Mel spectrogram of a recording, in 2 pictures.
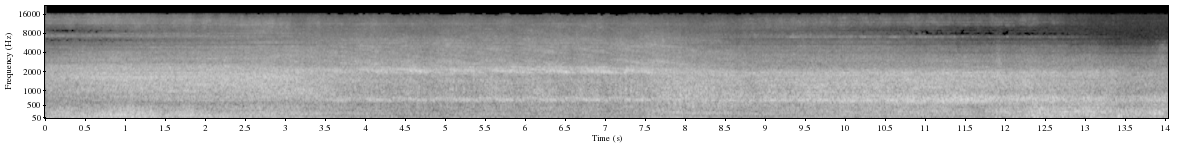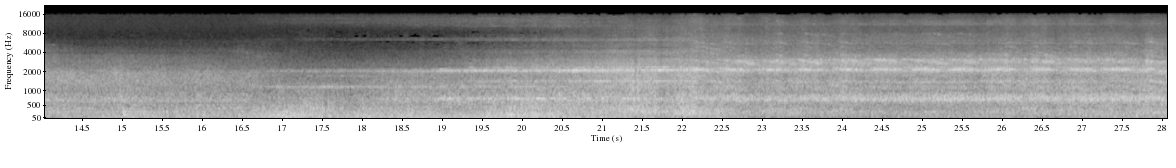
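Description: Electric passenger trains running through a station: a steady rumble of wheels on rails with high steady whining tones, easing a little midway and then building again as a Thameslink Class 700 electric multiple unit passes close.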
